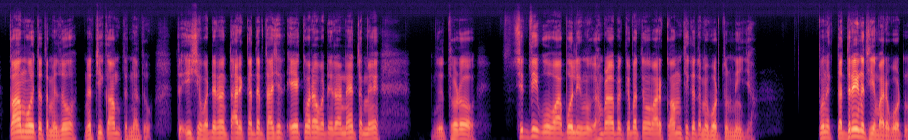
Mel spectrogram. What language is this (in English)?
Kachi Koli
